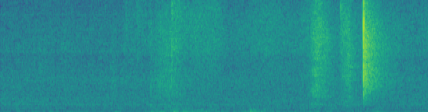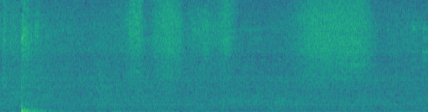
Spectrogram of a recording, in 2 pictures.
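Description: Quiet room tone with a faint steady hum, broken by two short clicks close together near the middle.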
